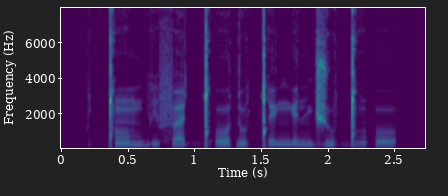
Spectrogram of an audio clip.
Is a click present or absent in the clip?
present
